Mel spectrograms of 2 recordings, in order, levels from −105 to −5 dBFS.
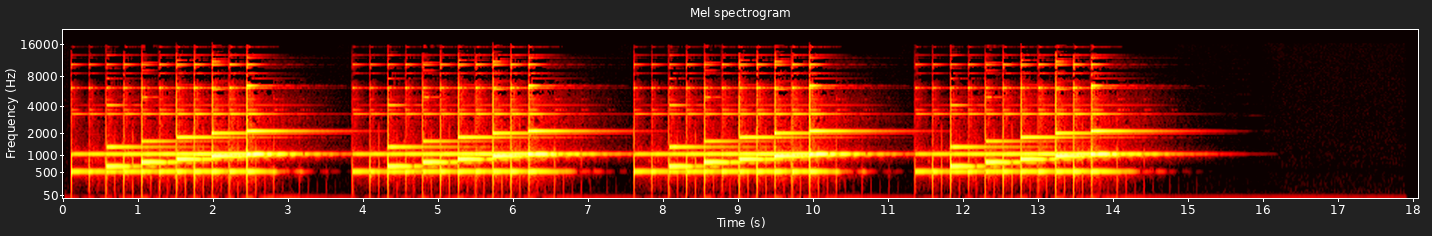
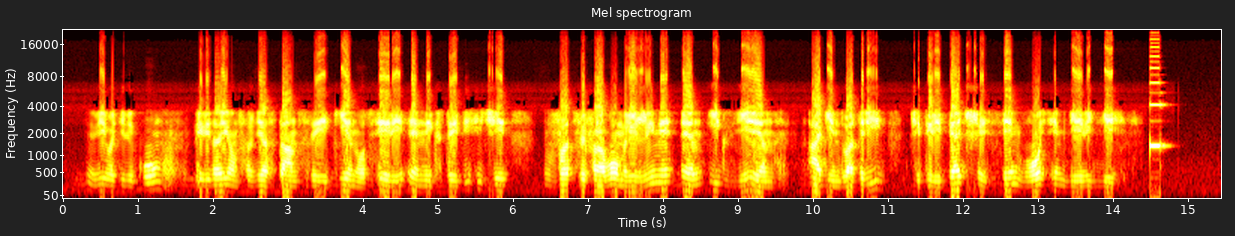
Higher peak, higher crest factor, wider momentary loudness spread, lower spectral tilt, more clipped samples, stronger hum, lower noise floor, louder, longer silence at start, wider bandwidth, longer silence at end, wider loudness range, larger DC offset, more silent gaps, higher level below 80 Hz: about the same, -2 dBFS vs 0 dBFS; first, 22 dB vs 10 dB; first, 19 LU vs 11 LU; about the same, 1 dB/octave vs 0.5 dB/octave; second, under 0.1% vs 2%; neither; first, -84 dBFS vs -67 dBFS; second, -20 LUFS vs -8 LUFS; second, 0.1 s vs 0.35 s; second, 16 kHz vs over 20 kHz; first, 3.25 s vs 0.7 s; about the same, 4 LU vs 2 LU; neither; neither; second, -68 dBFS vs -56 dBFS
